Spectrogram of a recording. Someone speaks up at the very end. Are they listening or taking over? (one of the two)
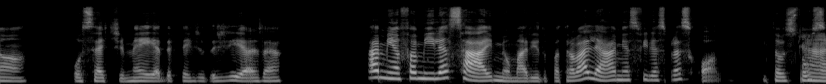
taking over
